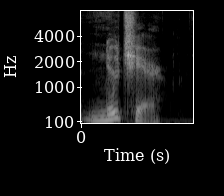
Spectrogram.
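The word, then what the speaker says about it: PneuChair: In the Human Engineering Research Lab, they've developed what they call the new chair, except that's spelled P-N-E-U chair, like pneumatic.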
